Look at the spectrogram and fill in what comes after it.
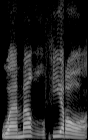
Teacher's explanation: ra tebalkan langsung angkat pangkal lidah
